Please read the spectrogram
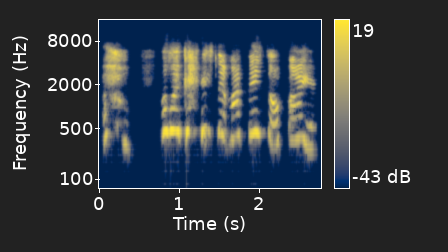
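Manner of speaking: high-pitched reenacted cry of alarm; panicked hollering. Driver believing her face was set on fire, hollering. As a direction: wail it in retold horror. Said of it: "but I'm screaming and hollering".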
